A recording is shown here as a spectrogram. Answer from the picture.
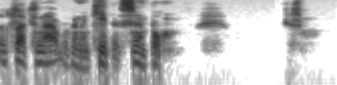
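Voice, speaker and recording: A man talks with a Southern US accent in a somewhat breathy voice. The sound is dry and close, with no echo. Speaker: outdoors vlogger. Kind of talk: casual vlog narration. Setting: outdoors.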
